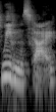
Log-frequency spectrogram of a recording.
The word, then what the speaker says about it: Swidensky: I won't It's Swidensky if you really want that help, but I'm sure you can find my name in the show notes.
